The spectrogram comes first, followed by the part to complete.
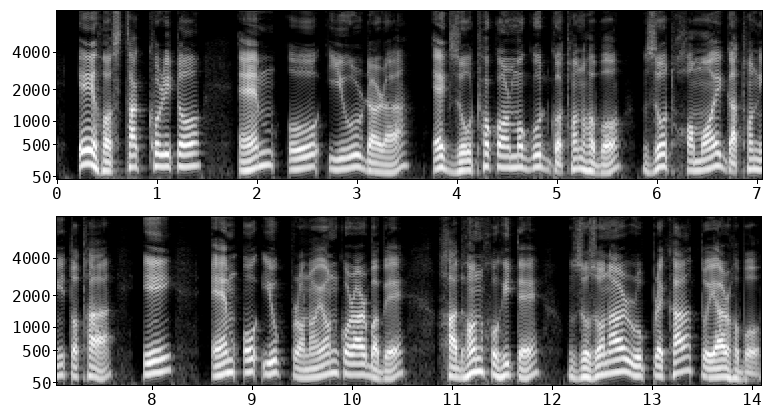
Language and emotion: Assamese, neutral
